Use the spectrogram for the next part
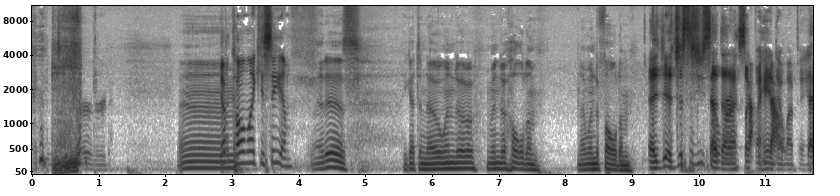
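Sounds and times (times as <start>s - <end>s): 
speech: 0.0s - 1.1s, 2.2s - 5.0s, 5.6s - 11.7s
person blowing a raspberry with their mouth: 0.2s - 0.9s.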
